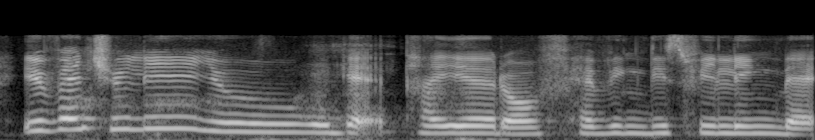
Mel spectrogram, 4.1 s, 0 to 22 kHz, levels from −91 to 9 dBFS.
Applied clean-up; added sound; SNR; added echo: neural separator model SepFormer DNS4.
